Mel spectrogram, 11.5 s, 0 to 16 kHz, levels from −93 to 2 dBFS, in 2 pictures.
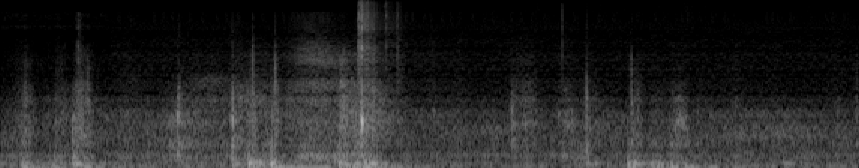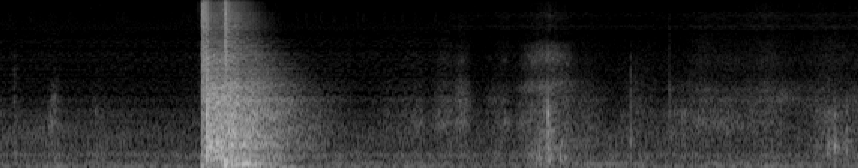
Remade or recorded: remade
